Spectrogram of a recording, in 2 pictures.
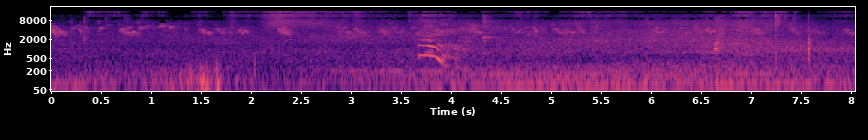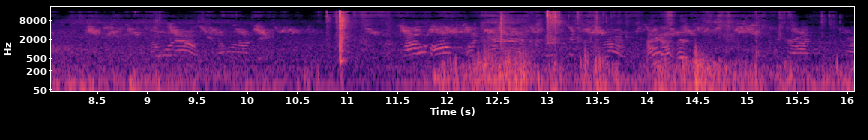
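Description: A plastic wiffle bat hitting a wiffle ball once with a sharp crack, about eleven seconds in, over backyard ambience with birds chirping and a car passing by.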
